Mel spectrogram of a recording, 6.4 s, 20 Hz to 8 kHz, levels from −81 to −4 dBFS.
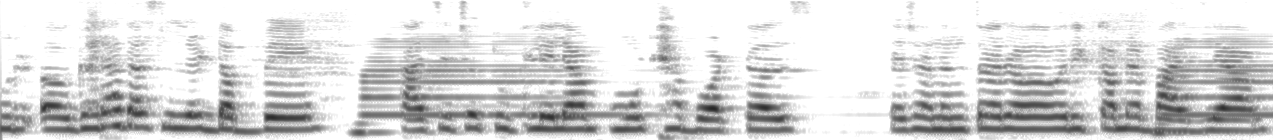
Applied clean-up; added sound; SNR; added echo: classical method WPE with log-MMSE.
